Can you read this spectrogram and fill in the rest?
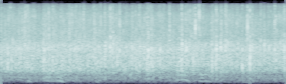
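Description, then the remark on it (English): Sustained applause from an audience thanking a guest, also meant as a happy birthday round of applause, a dense steady wash of clapping at even loudness throughout, with faint voices murmuring underneath. “Let's just make that round of applause a bit of a happy birthday round of applause for next week.”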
